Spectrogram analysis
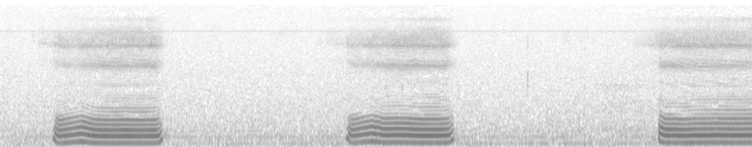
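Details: A sleeping pet cat that snores every time she sleeps snores louder than usual: snoring.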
